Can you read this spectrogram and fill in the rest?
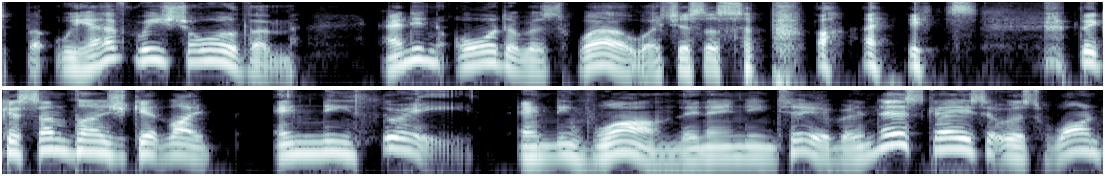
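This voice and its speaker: A man's voice: mid-range voice, a little mellow, dry recording, clean studio sound. A man reading a visual novel aloud and commenting on it as the narrator of a gaming video. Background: background music.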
